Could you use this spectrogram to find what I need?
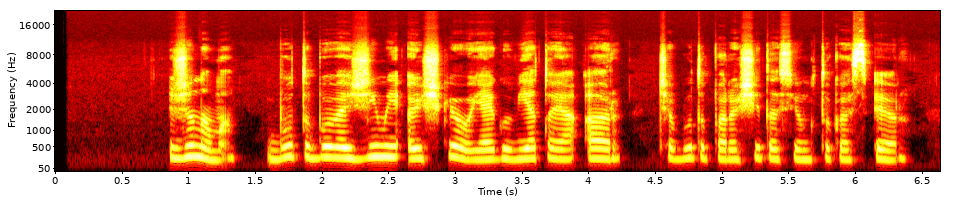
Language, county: Lithuanian, Kaunas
